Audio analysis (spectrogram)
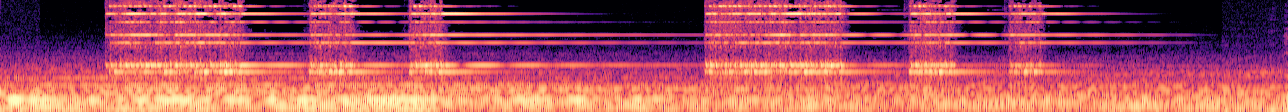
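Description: A telephone bell rings at midnight in a home in repeated bursts, two short rings then a pause, the pattern repeating twice, moderately loud against a quiet background with no talking.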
